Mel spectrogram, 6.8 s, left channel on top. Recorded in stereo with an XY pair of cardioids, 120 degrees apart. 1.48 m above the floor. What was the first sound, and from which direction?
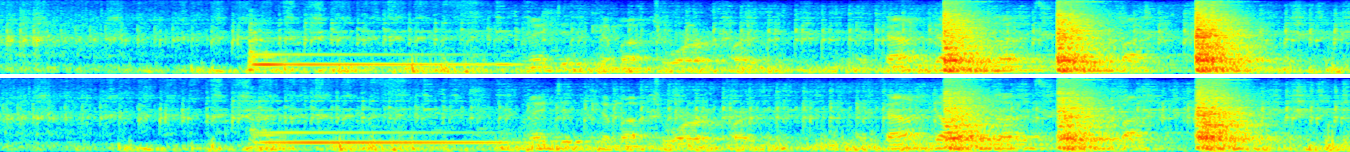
A guitar, 70° left.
